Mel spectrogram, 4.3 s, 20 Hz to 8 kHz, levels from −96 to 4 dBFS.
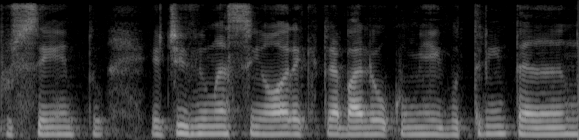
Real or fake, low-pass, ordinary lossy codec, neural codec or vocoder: fake; 7.2 kHz; none; codec, 16 kHz, 4 kbps, FunCodec, trained on Chinese and English, 50 frames a second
